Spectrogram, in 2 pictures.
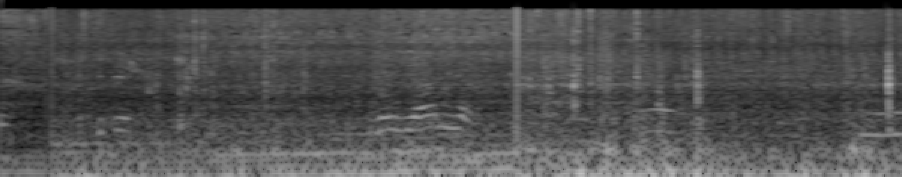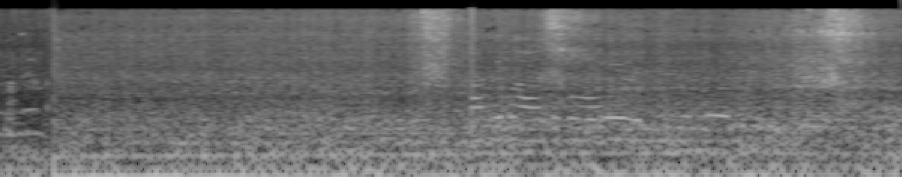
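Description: Engine and road noise of a moving van heard from inside the cabin: a steady low rumble that grows louder about six seconds in.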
